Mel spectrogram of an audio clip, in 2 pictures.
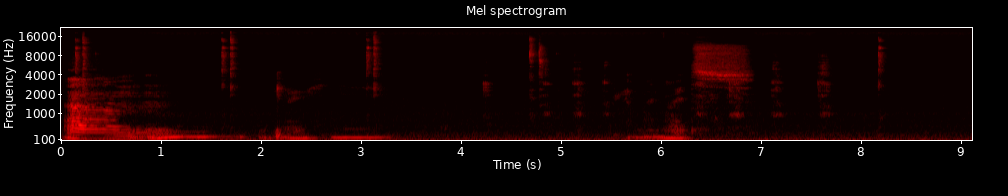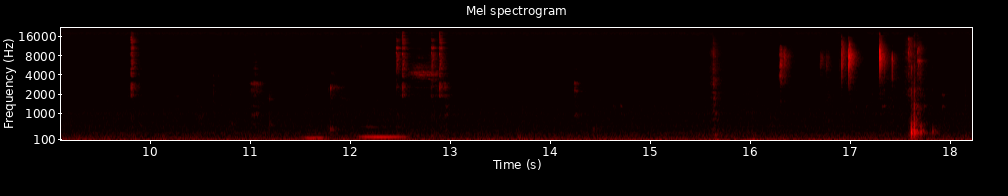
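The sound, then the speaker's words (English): Dice clatter and click across a hard surface in scattered, light taps, with a denser burst near the end, while a voice murmurs softly in the background. “Okay, he rolls very poorly.”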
